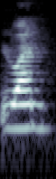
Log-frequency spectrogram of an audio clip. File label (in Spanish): "luan", Silabas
